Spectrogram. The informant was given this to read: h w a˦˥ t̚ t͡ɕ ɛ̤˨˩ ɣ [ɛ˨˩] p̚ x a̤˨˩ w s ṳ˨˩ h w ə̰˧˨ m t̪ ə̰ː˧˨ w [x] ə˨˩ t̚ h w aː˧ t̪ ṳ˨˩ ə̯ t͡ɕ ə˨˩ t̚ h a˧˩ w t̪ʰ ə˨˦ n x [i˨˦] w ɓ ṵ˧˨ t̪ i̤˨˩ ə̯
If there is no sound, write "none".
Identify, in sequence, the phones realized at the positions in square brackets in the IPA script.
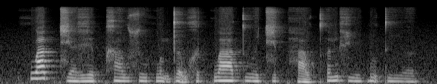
e˨˩, x, i̤˨˩

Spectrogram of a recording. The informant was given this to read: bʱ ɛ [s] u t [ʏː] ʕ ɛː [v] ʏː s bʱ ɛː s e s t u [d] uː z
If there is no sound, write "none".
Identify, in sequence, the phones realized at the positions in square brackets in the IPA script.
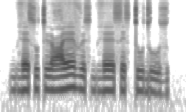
s, ʏː, v, d

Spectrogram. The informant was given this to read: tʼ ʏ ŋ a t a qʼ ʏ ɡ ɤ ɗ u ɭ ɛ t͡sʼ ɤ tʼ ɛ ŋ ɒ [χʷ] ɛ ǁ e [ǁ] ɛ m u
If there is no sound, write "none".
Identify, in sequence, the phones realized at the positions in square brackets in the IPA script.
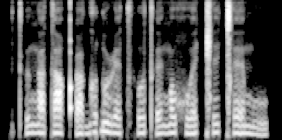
χʷ, ǀ

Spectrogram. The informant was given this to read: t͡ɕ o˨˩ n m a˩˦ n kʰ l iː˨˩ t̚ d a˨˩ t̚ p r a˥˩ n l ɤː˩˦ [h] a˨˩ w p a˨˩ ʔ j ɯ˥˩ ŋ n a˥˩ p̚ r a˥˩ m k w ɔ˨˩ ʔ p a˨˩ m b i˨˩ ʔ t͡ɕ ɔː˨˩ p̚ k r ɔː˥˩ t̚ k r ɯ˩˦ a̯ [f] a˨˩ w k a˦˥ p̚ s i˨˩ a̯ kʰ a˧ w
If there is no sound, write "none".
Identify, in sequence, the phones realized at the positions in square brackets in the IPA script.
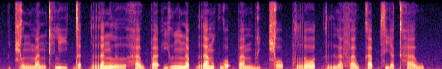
h, f

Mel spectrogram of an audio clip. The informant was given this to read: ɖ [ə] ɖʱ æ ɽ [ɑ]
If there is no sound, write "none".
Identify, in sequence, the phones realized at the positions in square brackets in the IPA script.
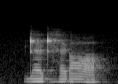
æ, ɑ

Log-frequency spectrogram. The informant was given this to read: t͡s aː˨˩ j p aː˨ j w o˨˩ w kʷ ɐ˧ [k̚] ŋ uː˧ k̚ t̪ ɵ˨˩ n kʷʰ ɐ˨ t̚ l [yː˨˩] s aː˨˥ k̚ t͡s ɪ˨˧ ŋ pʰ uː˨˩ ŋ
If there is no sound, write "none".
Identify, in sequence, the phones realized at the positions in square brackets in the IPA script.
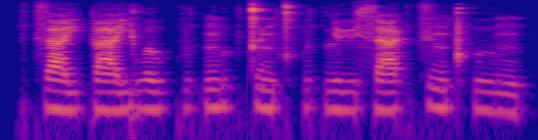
t̚, yː˨˩

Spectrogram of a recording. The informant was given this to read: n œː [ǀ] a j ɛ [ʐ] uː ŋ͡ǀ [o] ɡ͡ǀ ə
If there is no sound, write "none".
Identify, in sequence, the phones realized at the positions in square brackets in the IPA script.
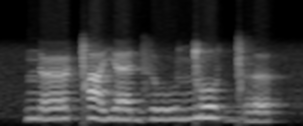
ǀ, d͡z, o

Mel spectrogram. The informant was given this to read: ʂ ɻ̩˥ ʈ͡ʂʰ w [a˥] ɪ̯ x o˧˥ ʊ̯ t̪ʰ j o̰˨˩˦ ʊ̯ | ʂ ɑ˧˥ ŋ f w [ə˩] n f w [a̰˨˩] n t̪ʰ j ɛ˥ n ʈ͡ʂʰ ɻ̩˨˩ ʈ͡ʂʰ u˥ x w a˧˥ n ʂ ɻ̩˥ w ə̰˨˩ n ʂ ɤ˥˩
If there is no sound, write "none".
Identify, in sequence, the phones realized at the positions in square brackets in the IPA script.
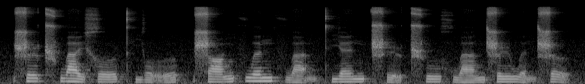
a˥˩, ə˥, a̰˨˩

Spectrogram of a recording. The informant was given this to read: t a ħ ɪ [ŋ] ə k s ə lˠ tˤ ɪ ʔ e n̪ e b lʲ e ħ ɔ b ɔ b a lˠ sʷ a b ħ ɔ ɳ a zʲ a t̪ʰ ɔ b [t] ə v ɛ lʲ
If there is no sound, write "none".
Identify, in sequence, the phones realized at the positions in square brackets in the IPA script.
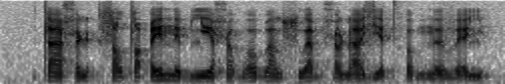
ɳ, n̪

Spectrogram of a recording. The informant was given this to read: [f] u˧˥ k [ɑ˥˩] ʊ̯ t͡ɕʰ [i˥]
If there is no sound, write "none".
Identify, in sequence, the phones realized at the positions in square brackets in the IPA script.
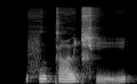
f, ɑ˧˥, ḭ˨˩˦

